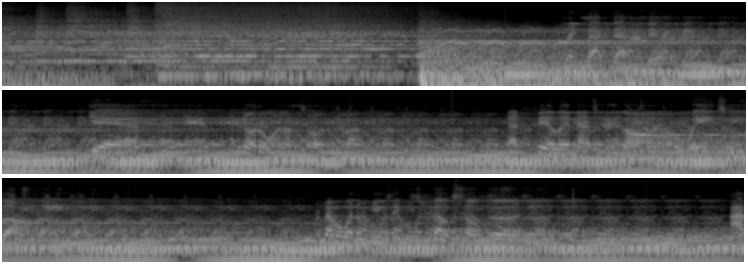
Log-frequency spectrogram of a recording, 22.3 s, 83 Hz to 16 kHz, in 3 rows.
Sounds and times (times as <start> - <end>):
Speech: 5.6 - 17.0, 17.8 - 22.3.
